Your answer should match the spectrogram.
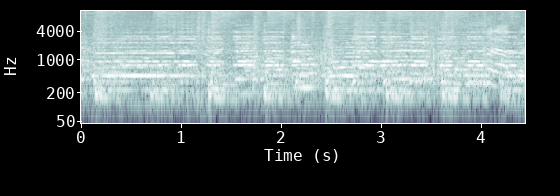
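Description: A brass marching band plays a march. Sustained brass notes sound over a steady drum beat of a little under two beats a second.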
